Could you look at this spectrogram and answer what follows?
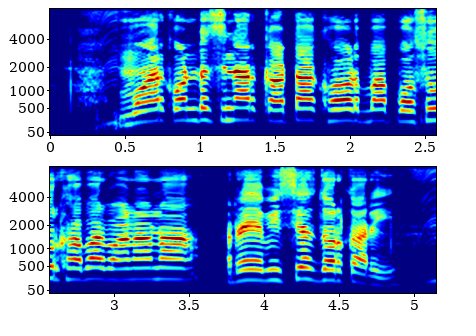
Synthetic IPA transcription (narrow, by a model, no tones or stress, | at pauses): mɔaɾkɔɳɖesinaɾkaʈakʰɔɽbapɔsuɾkʰabaɾbaɽ̃ana | ɾebisesd̪ɔɾkaɾḭ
